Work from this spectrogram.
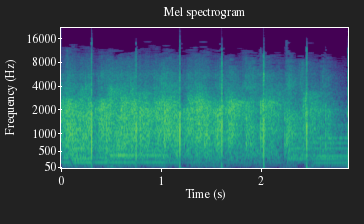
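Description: A church audience applauds a revelation, giving steady, dense clapping with a few sharper individual claps standing out and a faint murmur of voices underneath.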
